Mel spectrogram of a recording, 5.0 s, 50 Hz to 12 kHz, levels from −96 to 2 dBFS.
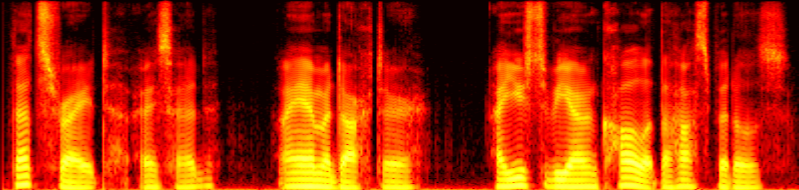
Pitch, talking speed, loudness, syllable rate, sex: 110 Hz, 205 wpm, -18 LUFS, 5.1 syllables/s, male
